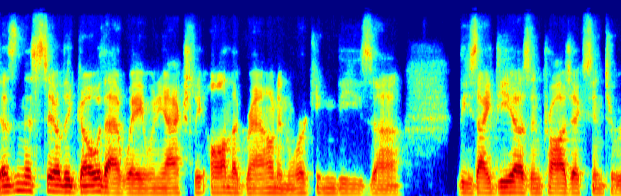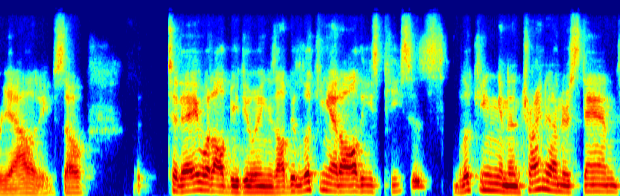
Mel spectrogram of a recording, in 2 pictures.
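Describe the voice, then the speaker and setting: This man's voice sits fairly low, with ordinary pitch variation. He talks fairly quickly over a quiet background. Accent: Quebec. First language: French. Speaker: tourism consultant. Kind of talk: webinar presentation. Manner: halting, hesitant.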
